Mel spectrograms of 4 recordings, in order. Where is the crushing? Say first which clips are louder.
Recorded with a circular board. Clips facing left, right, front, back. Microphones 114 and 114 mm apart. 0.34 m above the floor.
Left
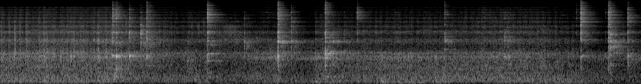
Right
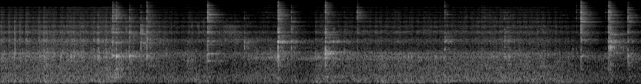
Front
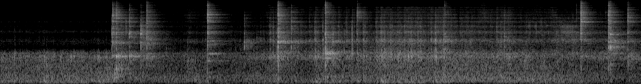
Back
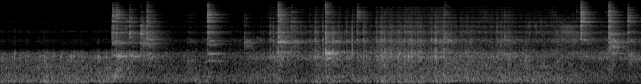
Left 2 dB, front 4 dB; 10° left, 0.8 m.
